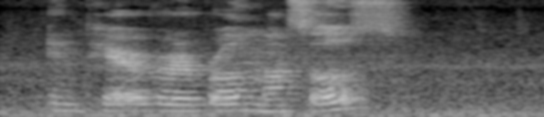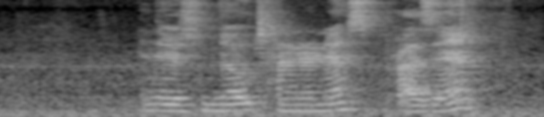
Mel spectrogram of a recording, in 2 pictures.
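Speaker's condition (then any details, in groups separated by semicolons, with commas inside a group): No condition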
